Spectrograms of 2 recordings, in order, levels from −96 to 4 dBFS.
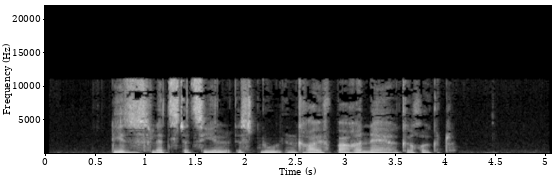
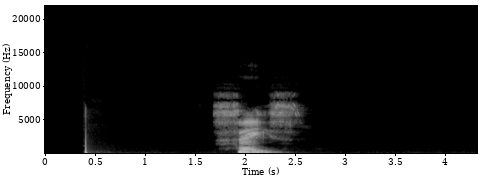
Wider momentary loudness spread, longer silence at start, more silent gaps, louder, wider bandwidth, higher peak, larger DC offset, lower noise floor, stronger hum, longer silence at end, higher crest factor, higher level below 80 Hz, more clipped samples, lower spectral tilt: about the same, 17 LU vs 18 LU; second, 0.65 s vs 1.7 s; neither; first, -20 LUFS vs -30 LUFS; first, 11.5 kHz vs 9.6 kHz; first, -2 dBFS vs -12 dBFS; neither; second, -68 dBFS vs -89 dBFS; neither; second, 1 s vs 1.8 s; about the same, 20 dB vs 24 dB; first, -32 dBFS vs -68 dBFS; neither; about the same, -3.5 dB/octave vs -3 dB/octave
